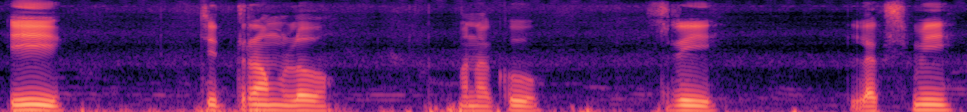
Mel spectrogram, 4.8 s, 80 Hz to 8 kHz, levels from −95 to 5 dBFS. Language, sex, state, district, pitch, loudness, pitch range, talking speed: Telugu, male, Andhra Pradesh, Sri Satya Sai, 120 Hz, -21 LUFS, 90-130 Hz, 75 wpm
